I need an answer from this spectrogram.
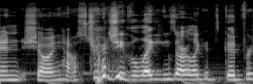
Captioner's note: chuckling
